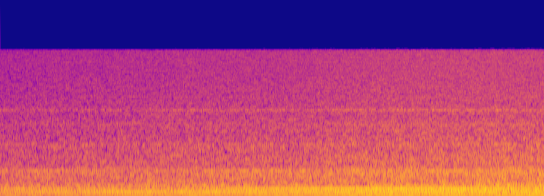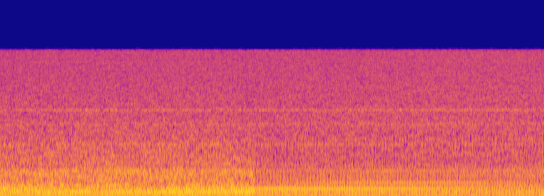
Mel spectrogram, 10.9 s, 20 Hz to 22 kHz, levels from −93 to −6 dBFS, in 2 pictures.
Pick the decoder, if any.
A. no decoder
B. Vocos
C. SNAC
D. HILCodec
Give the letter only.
A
